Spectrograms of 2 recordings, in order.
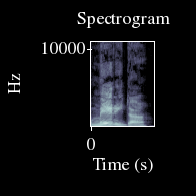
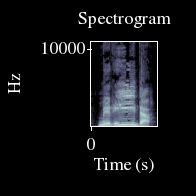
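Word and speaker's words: Mérida: Without the accent, it would be Merida. But it is not Merida but Merida. And you have an accent. You also have Merida incidentally in Yucatan Mexico.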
